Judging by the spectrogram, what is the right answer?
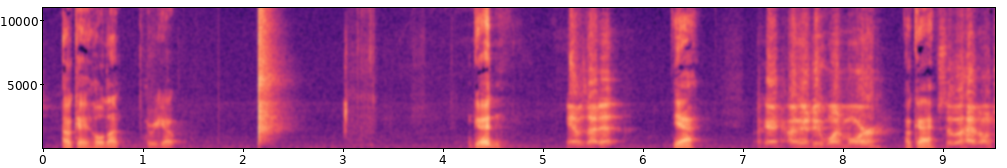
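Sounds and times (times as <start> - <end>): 
speech: 0.2 - 1.4, 4.2 - 9.5
single hand clap for syncing recorders: 2.2 - 2.5.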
